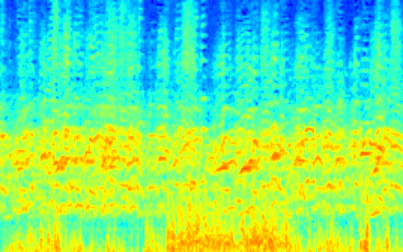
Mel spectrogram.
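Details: Massed snow geese stopping over on the St. Lawrence on their spring journey north, giving a steady wall of nasal honking and barking yelps from many birds at once, without pause throughout.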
